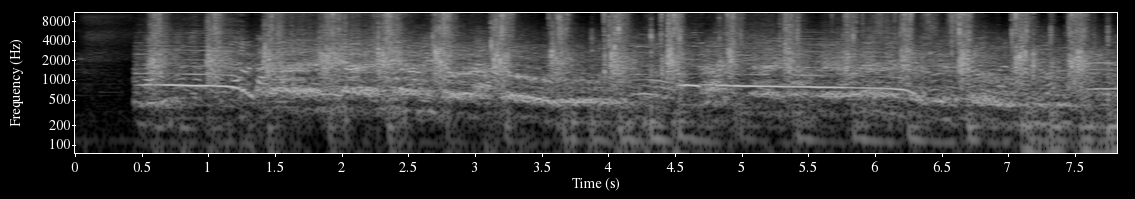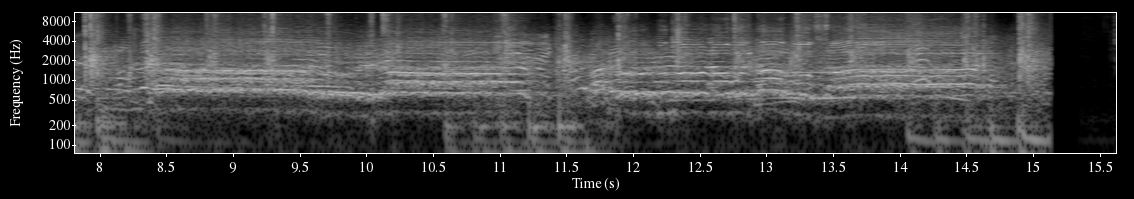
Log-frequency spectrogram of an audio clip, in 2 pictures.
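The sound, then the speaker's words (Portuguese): A big crowd of Atlético de Madrid football fans chants a melodic song in unison, their adaptation used in pursuit of the Champions League, loud and unbroken for about fifteen seconds, punctuated by sharp, steady rhythmic hits. “Então vamos ouvir agora o trechinho do, do Atlético de Madrid.”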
